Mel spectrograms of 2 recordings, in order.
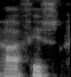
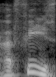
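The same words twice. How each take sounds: First: The name is said in a German way. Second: The name is said in a non-German way. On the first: The speaker calls it wrong. "the Germans always say" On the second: The speaker calls it right. "as it should probably be pronounced"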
